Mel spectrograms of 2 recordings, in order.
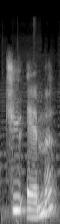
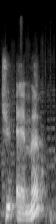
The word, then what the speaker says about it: aimes: Tu aimes, avec un S, com um Szinho. Tu aimes. Il aime. Fica igual. Então, a única diferença aqui é que o tu ganhou um S não pronunciado.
